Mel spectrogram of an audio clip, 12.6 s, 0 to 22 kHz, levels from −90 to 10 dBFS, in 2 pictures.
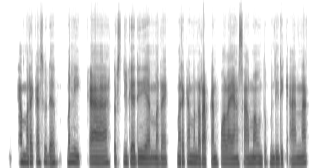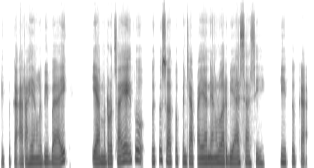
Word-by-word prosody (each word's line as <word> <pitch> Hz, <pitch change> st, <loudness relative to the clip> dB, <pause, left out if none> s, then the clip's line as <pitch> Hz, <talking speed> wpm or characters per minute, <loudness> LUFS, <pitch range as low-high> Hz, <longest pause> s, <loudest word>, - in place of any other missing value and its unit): ketika 210 Hz, -12 st, -5 dB
mereka 155 Hz, -2 st, +2 dB
sudah 150 Hz, -3 st, 0 dB, 0.3 s
menikah 145 Hz, -2 st, +4 dB
terus -, -, -4 dB
juga 145 Hz, -1 st, +3 dB
dia 135 Hz, -2 st, +3 dB
merek 130 Hz, -1 st, 0 dB, 0.2 s
mereka 150 Hz, +1 st, 0 dB
menerapkan 135 Hz, -2 st, +3 dB
pola 135 Hz, -2 st, +3 dB
yang 130 Hz, +1 st, +3 dB
sama 140 Hz, +1 st, +1 dB
untuk 140 Hz, 0 st, -3 dB
mendidik 130 Hz, -1 st, -1 dB
anak 140 Hz, +3 st, +1 dB, 0.2 s
gitu 135 Hz, +1 st, -14 dB
ke -, -, -3 dB
arah 125 Hz, -1 st, -3 dB
yang 135 Hz, 0 st, 0 dB
lebih 140 Hz, +1 st, -2 dB
baik, 140 Hz, +8 st, 0 dB, 0.5 s
ya, 135 Hz, -1 st, +4 dB
menurut 140 Hz, -1 st, -1 dB
saya 160 Hz, +6 st, +4 dB
itu 215 Hz, +3 st, -1 dB, 0.2 s
itu 155 Hz, +8 st, -5 dB
suatu 150 Hz, -3 st, 0 dB
pencapaian 140 Hz, -2 st, -1 dB
yang 135 Hz, 0 st, +2 dB
luar 140 Hz, 0 st, +1 dB
biasa, 140 Hz, +1 st, 0 dB
sih, 135 Hz, +1 st, -6 dB, 0.3 s
gitu, 155 Hz, -2 st, -5 dB
Kak. -, -, -4 dB
140 Hz, 165 wpm, -27 LUFS, 135-150 Hz, 0.5 s, menikah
